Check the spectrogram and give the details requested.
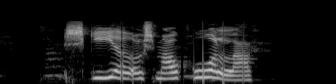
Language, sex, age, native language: Icelandic, male, 9, Icelandic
